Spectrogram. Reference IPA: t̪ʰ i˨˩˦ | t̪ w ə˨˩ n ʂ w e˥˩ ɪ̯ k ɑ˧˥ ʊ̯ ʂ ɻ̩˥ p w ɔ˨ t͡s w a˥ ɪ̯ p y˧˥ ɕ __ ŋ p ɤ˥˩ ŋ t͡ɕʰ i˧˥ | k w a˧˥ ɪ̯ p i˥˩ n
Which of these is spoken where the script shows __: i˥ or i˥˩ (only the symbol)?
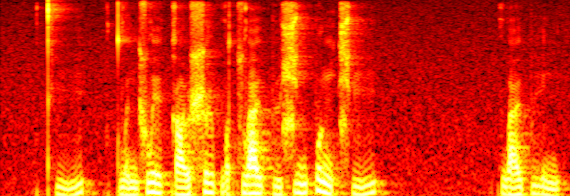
i˥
